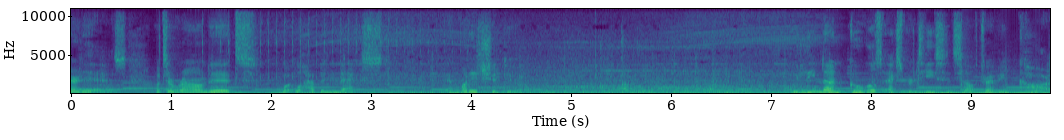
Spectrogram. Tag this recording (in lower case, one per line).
speech
vehicle
music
